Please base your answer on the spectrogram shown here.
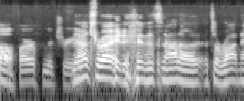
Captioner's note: laughs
